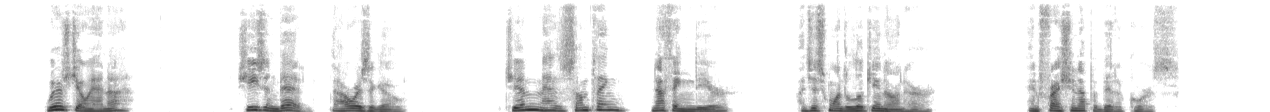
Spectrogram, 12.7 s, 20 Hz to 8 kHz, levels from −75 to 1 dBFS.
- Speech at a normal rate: No, slow, 130 wpm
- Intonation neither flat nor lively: No, wide, 6.5 semitones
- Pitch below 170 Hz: Yes, medium, 140 Hz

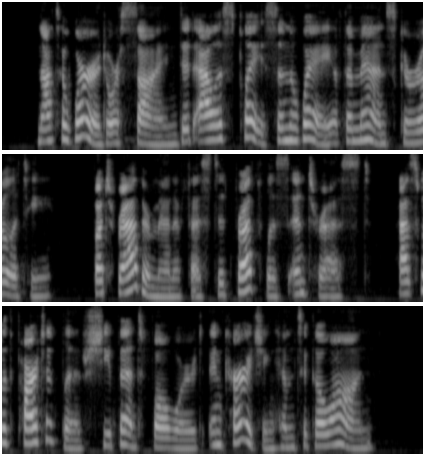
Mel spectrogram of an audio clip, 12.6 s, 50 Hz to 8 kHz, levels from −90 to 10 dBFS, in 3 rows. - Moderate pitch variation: No, wide, 6.1 semitones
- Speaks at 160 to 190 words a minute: No, average, 150 wpm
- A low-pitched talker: No, high, 225 Hz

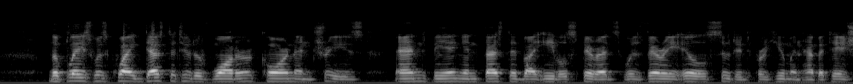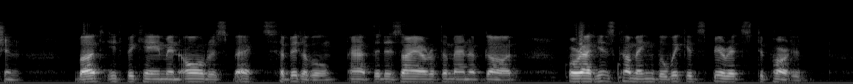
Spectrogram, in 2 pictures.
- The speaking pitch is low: Yes, low, 130 Hz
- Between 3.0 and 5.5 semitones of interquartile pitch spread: No, narrow, 2.4 semitones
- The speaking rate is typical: Yes, average, 160 wpm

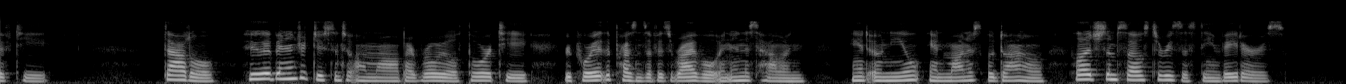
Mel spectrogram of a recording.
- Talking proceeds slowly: Yes, slow, 130 wpm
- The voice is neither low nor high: Yes, medium, 175 Hz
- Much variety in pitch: No, average, 4.2 semitones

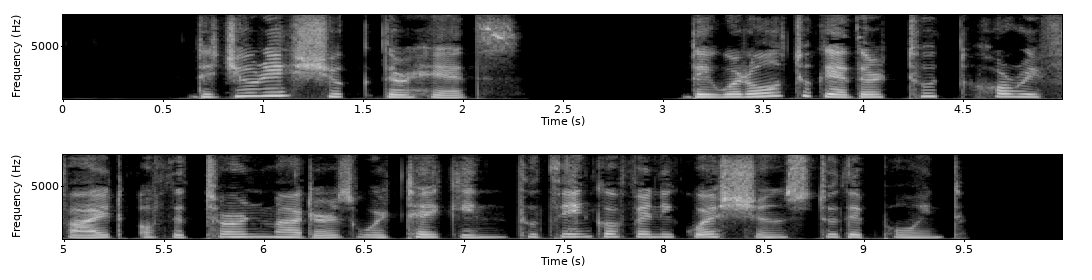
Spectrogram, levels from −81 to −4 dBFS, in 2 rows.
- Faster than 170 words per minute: No, average, 145 wpm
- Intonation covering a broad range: No, average, 2.8 semitones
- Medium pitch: No, high, 235 Hz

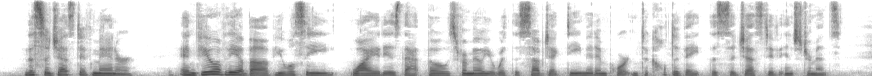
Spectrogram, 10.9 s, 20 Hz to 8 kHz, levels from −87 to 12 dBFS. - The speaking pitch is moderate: Yes, medium, 160 Hz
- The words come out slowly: No, average, 155 wpm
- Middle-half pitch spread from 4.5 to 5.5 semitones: No, average, 3.3 semitones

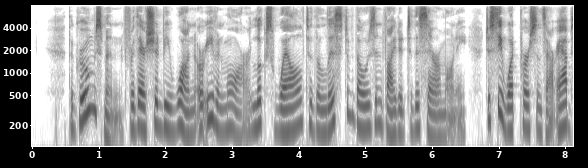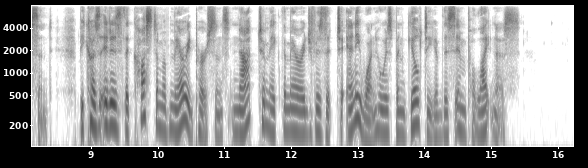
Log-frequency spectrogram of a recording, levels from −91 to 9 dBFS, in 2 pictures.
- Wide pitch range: No, average, 4.0 semitones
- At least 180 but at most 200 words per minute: Yes, average, 190 wpm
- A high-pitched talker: No, medium, 175 Hz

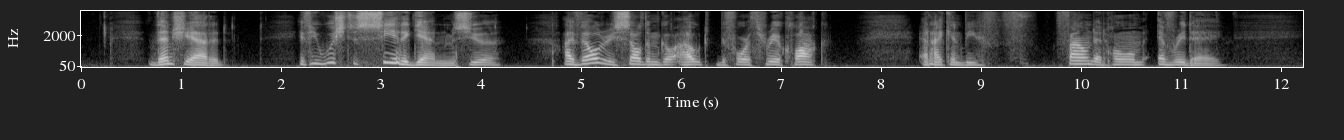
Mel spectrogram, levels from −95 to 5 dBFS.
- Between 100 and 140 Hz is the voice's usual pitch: Yes, low, 135 Hz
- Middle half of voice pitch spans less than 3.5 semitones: No, average, 4.3 semitones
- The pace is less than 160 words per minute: Yes, slow, 135 wpm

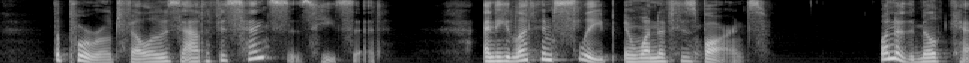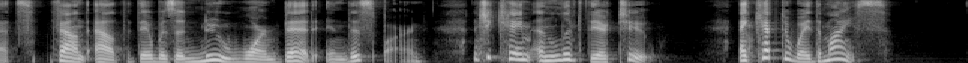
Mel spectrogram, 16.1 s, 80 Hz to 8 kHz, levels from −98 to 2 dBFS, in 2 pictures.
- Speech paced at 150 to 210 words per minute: Yes, average, 185 wpm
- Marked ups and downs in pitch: Yes, wide, 7.4 semitones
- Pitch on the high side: No, medium, 180 Hz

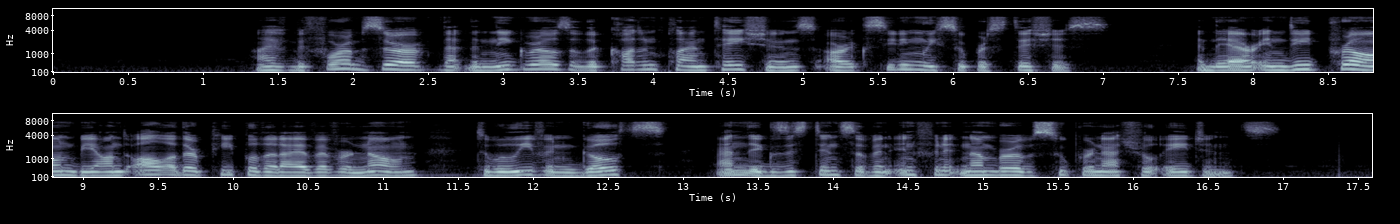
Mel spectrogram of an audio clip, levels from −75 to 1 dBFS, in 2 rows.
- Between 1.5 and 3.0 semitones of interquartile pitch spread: Yes, average, 2.7 semitones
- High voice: No, medium, 145 Hz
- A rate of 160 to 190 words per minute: No, average, 145 wpm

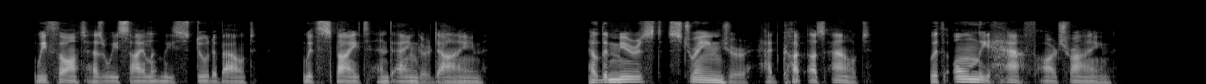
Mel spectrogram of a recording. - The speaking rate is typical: No, slow, 125 wpm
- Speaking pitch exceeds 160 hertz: No, very low, 85 Hz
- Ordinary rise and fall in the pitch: Yes, average, 3.8 semitones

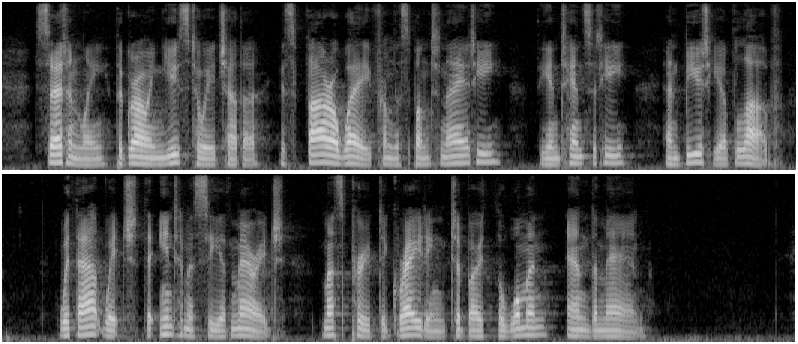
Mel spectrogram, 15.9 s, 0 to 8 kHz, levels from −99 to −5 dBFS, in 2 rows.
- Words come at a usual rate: No, slow, 130 wpm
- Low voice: Yes, low, 115 Hz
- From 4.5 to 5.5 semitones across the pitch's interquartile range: No, average, 3.5 semitones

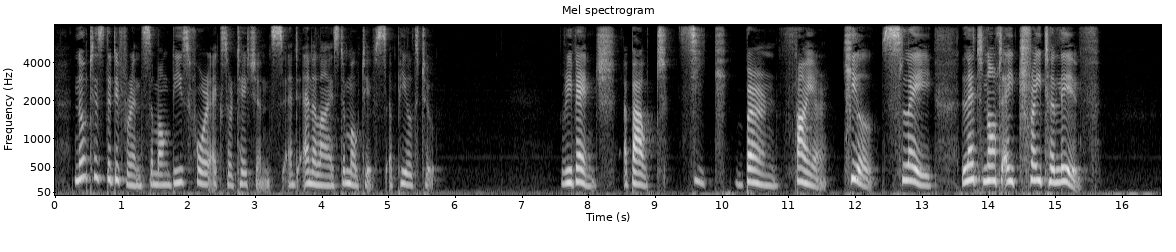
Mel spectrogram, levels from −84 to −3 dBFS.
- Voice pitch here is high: Yes, high, 215 Hz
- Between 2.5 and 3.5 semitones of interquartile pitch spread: No, average, 4.9 semitones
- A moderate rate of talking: No, slow, 90 wpm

